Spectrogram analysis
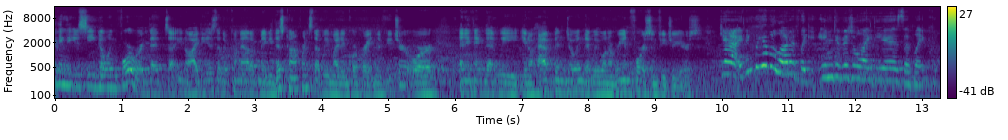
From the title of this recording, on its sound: Live from NAI 2023 in Little Rock, Arkansas!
